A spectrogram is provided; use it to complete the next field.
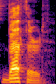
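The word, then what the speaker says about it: Beathard: uh it's not 100% be hard is it beat hard like yeah beard I call him beard it's bethard okay I was like how are you I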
